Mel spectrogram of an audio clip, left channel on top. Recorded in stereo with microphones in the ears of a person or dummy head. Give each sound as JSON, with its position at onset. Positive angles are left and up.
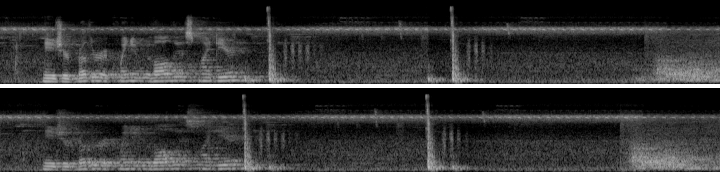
{"t": 0.4, "sound": "a man speaking", "side_deg": 35, "distance_m": 0.6}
